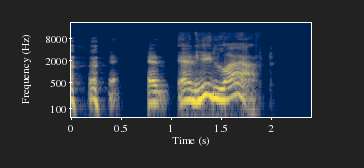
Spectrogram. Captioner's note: laughing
